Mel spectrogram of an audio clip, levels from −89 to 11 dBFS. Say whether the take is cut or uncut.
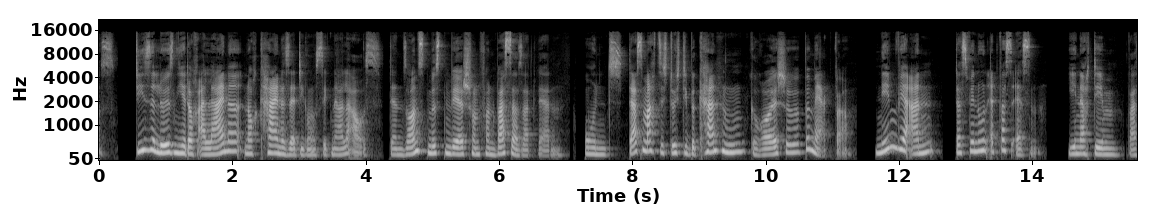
cut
